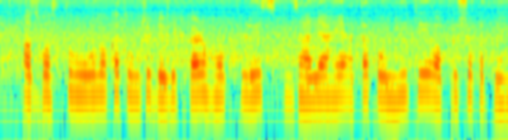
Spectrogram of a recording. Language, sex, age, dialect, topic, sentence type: Marathi, female, 18-24, Varhadi, banking, statement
